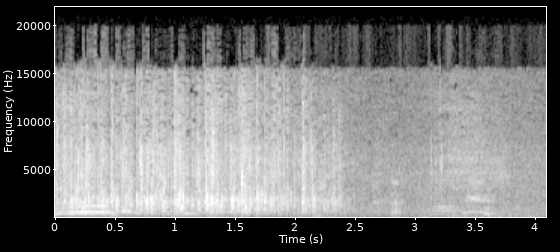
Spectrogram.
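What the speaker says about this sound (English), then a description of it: "Round of applause for Rachel, please." Wedding guests at Pylewell Park applaud for Rachel, a dense burst of clapping with some crowd noise that thins out after about two seconds into scattered claps and murmurs.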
